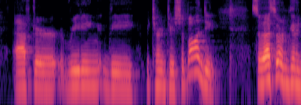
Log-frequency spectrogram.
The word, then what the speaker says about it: Sabaody: And I will be reading the Return to, now I'm going to say it Shabandi, and I know every time I say Shabandi, I get comments saying, no, it's Sabaody or it's something else.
